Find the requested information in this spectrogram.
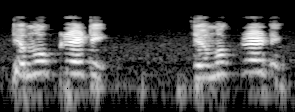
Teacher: ডেমোক্রেটিক যখন আমরা বলতেছি তখন এই শব্দটিতে শাসাঘাত পরে হচ্ছে তৃতীয় সিলেবলে, এই যে টি।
